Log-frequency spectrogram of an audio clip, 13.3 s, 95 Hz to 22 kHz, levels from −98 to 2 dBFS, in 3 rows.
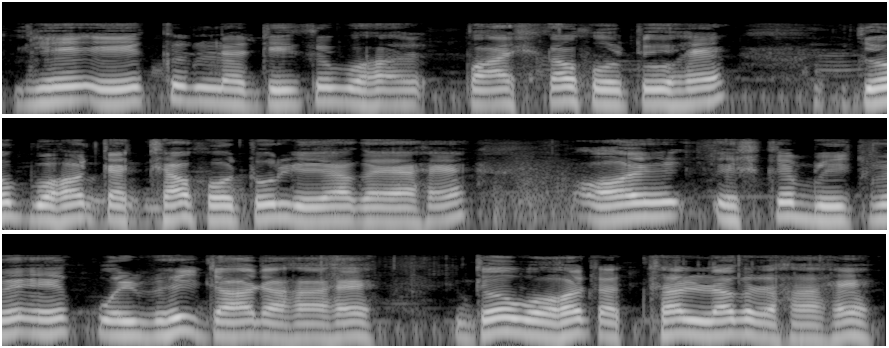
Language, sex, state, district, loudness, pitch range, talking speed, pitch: Hindi, male, Uttar Pradesh, Jyotiba Phule Nagar, -27 LUFS, 155-175 Hz, 145 wpm, 160 Hz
